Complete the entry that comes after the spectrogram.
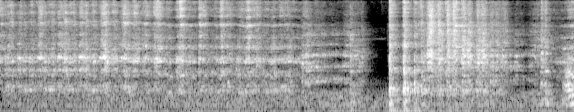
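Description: A whisk scraping and clinking against a simmering pot as Goya seasoning is stirred in, a steady rapid rattle of metal on metal with a brief pause midway, close and clear, no talking.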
